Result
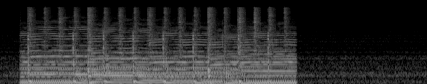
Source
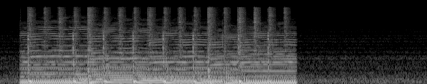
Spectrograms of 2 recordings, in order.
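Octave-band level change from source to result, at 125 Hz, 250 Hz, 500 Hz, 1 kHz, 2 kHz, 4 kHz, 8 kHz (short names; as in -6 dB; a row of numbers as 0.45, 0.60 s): -11.0, -11.5, 0.0, -2.5, -3.5, -3.5, -3.5 dB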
